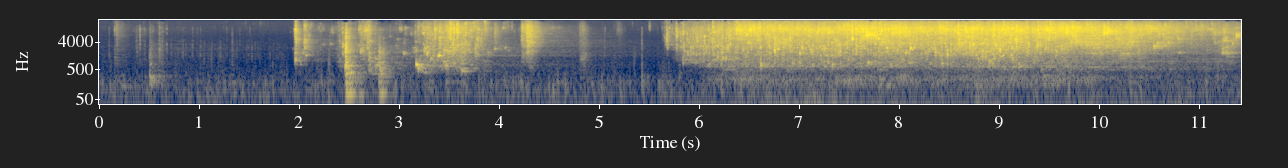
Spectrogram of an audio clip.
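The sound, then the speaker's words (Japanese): Running water rinses shampoo off hair as a steady soft hiss. It begins partway through, after scattered knocks and handling clatter, and continues to the end. “終わったからシャンプー流す。”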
